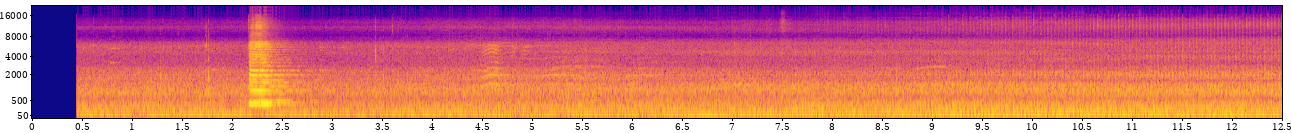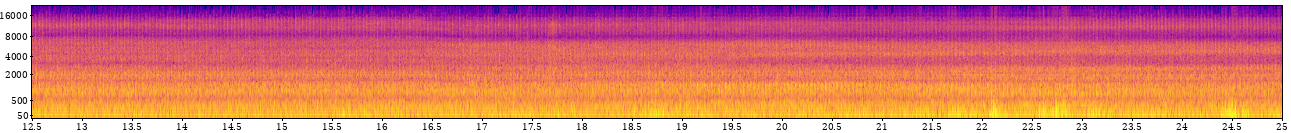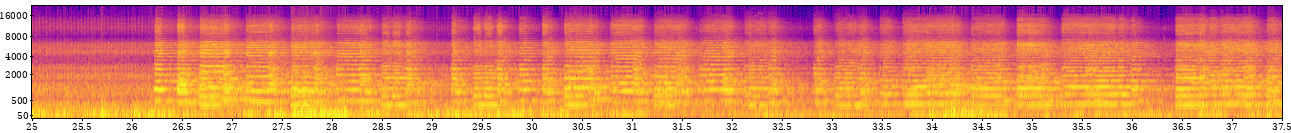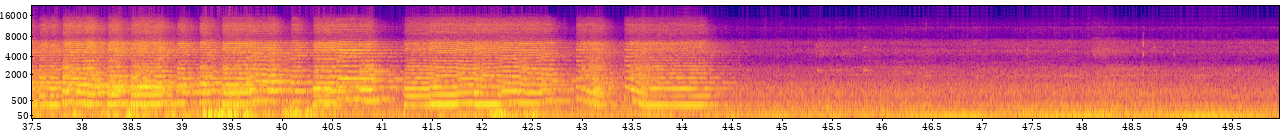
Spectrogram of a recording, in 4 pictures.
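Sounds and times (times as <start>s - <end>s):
road traffic: 0.4s - 49.9s
large vehicle engine rumbling: 0.5s - 49.9s
bus musical horn melody: 2.2s - 2.9s, 8.5s - 44.8s.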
